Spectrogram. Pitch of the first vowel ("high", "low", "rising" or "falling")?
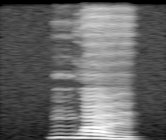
falling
